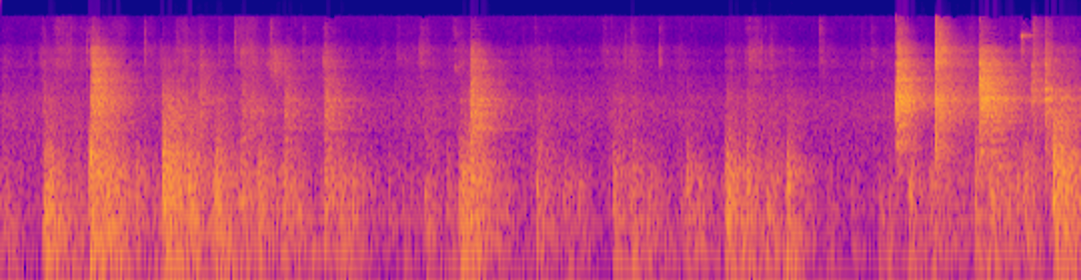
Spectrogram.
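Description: Irregular thuds and knocks of stick sparring in a boxing ring: footwork stamping on the ring floor and sticks striking padding and each other, a dozen or so hits with a short echo. About nine seconds in comes a quick run of three sharper cracks as the fighters close in.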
